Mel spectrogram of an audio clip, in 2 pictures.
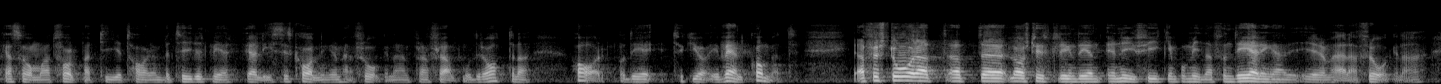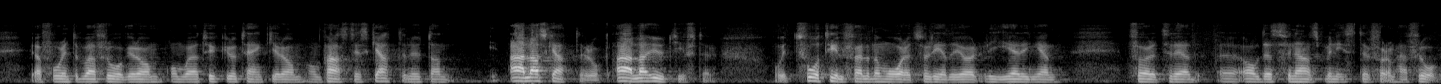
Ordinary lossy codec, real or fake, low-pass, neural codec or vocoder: AAC, 32 kbps; real; 7.2 kHz; none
